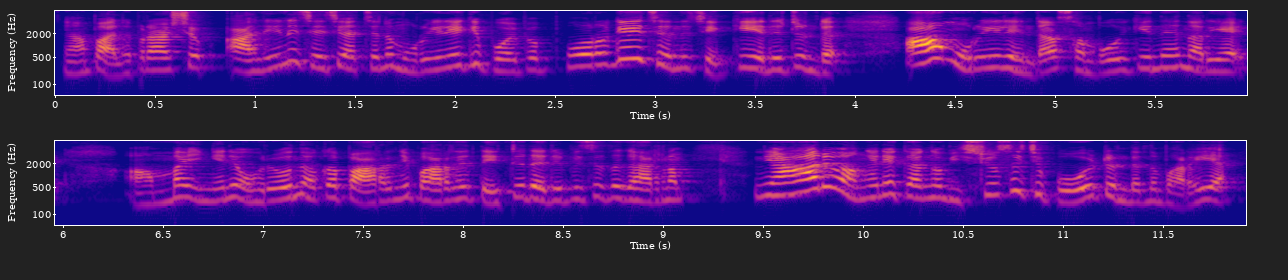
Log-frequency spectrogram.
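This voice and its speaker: A woman's voice: on the high side, animated, quick pace, fairly bright tone. A woman reading a regretful young sister. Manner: regretful, confessing.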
